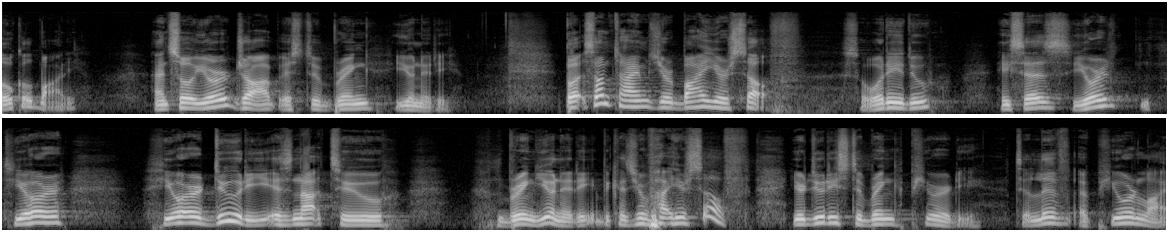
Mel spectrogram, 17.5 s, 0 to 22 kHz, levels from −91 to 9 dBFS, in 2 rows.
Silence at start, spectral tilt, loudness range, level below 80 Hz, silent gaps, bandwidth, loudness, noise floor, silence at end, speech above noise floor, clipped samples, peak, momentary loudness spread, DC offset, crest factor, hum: 0 s; -5.5 dB/octave; 3 LU; -56 dBFS; none; 16 kHz; -17 LUFS; -50 dBFS; 0 s; 33 dB; under 0.1%; 0 dBFS; 14 LU; under 0.1%; 18 dB; none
